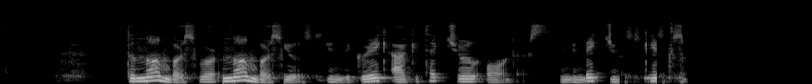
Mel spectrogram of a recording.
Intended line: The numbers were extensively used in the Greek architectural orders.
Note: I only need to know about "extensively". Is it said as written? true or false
false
